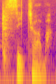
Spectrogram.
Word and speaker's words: Sechaba: Sechaba.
